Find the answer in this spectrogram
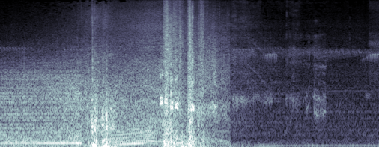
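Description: A car's engine revving as it speeds at a person, then two loud, heavy impacts about one and a half and three seconds in as it runs her down. The sound falls away about four seconds in.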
